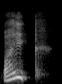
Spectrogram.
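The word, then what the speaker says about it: baik: Oh, bike. Bike. B A I K. Bike. Bike. Which is very easy to remember. Bike. Oh, bike juga.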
